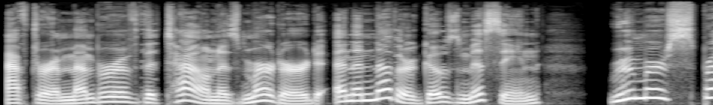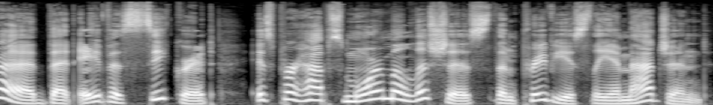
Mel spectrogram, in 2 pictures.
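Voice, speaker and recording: Expressive woman reading a suspense blurb, studio-dry. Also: low-pitched, normal speed, no echo. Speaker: book blurb narrator. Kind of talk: scripted dramatic narration.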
